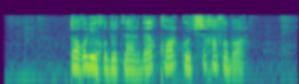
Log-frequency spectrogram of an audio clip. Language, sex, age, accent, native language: Uzbek, female, 19-29, Toshkent shahri, Uzbek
